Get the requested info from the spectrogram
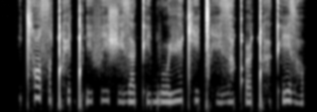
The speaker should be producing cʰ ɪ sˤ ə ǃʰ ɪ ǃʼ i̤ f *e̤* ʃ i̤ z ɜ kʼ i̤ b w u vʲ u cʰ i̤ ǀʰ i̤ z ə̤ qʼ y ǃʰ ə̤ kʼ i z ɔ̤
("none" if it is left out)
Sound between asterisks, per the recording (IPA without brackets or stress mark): i̤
